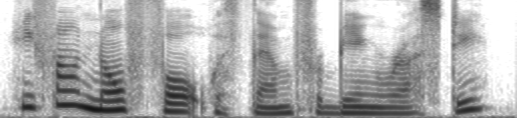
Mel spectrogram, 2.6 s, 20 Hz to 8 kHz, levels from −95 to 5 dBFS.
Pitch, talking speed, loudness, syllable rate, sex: 200 Hz, 210 wpm, -16 LUFS, 4.2 syllables/s, female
